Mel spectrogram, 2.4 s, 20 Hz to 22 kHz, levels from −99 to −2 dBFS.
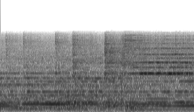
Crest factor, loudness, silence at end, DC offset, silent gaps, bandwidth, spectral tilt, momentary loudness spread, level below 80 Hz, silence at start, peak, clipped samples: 14 dB; -20 LUFS; 0 s; 0.3%; none; 7 kHz; -2 dB/octave; 6 LU; -52 dBFS; 0 s; -8 dBFS; under 0.1%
